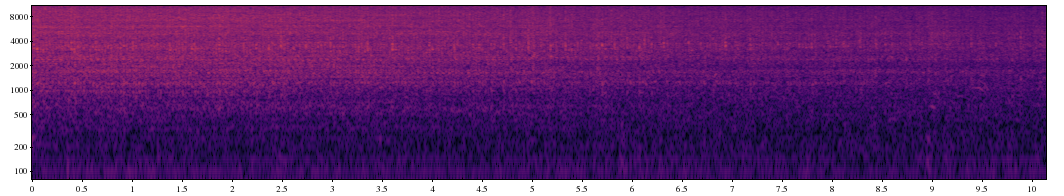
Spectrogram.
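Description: A 30-20 tractor engine rumbles in an old iron parade of power at Wilson County Old Iron Days in Fredonia, Kansas, a steady low idling drone outdoors with an announcer's amplified voice over it.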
